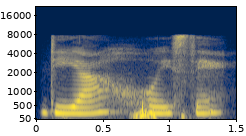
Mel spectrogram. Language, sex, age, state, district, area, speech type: Assamese, female, 18-30, Assam, Charaideo, urban, spontaneous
